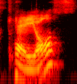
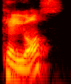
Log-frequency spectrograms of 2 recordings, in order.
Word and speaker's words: chaos: So we have so far learned, I think, 4 or 5 words that we talked about the pronunciation of. So the first word is chaos, chaos.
